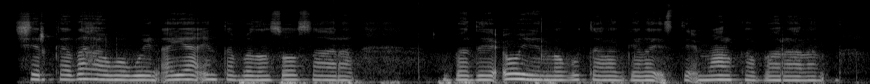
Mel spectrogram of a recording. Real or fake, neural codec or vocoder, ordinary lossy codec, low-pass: real; none; none; none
